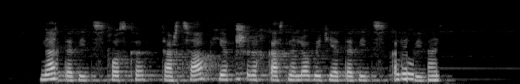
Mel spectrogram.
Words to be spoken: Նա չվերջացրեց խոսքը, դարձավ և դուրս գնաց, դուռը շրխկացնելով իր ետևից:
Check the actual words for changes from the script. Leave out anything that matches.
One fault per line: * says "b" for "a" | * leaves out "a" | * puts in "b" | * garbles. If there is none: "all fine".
* says "ետևից" for "չվերջացրեց"
* leaves out "դուրս գնաց դուռը"
* garbles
